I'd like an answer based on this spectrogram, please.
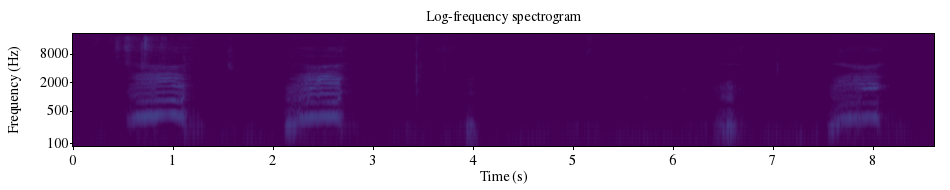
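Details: Cat that came in answer to its mother's voice and is sniffing around; three loud, harmonic-rich meows, each steady and about half a second long, spaced a few seconds apart, with soft shuffles and sniffs between them in a quiet room.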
